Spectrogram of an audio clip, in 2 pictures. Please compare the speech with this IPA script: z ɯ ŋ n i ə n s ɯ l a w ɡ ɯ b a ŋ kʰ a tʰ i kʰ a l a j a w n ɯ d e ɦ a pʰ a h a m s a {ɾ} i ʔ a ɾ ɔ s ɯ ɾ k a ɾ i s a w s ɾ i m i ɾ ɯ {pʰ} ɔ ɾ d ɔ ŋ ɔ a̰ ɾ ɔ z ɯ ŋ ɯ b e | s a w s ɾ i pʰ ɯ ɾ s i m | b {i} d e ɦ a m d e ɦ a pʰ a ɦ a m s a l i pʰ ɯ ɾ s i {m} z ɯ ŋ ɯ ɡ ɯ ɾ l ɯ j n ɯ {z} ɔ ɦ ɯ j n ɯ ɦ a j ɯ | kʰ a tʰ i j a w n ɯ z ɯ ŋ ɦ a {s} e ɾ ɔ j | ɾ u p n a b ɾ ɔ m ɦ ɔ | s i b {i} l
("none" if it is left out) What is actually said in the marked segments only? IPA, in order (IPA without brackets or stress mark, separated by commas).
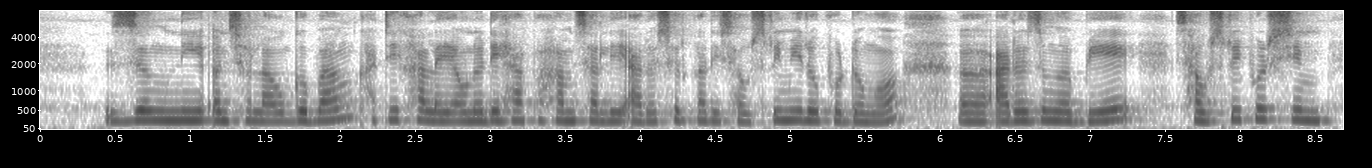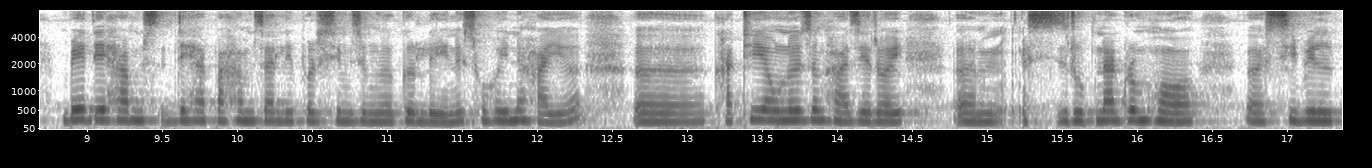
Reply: l, pʰ, e, m, s, z, i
